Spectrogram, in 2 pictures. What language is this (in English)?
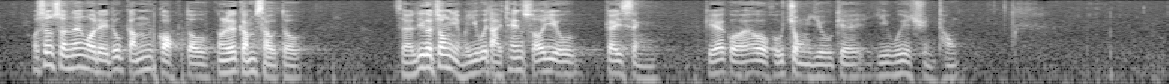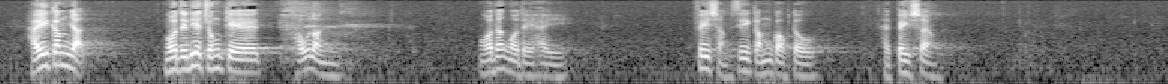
Cantonese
